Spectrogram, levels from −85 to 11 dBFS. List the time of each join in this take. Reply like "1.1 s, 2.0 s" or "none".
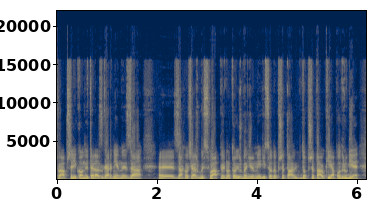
4.8 s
